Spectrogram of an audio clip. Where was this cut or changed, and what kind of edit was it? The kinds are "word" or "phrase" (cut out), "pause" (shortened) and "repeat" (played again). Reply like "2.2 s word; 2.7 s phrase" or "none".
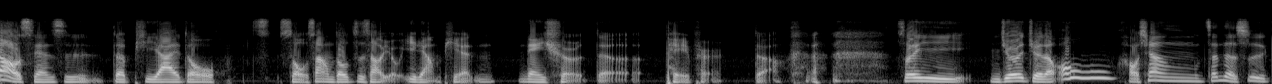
none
